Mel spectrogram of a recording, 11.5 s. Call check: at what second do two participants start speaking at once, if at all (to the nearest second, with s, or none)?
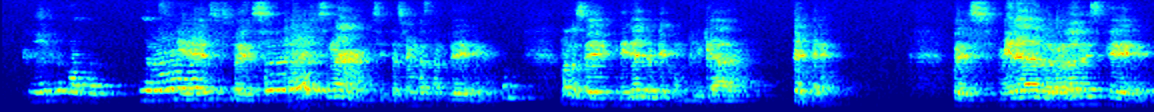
1 s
